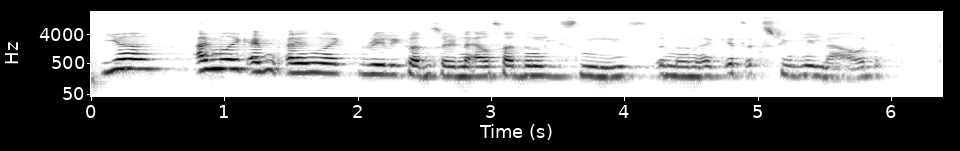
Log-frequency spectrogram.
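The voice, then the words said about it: Sniffly, congested sick voice. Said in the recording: “I'm a little sick, so sorry for weird voice ... you do sound sniffly”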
